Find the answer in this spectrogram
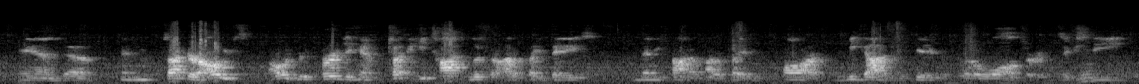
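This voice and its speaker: A man with an American accent at a moderate pace, big swings in loudness, audible room echo and noticeable background noise. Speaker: blues musician. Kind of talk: interview.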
